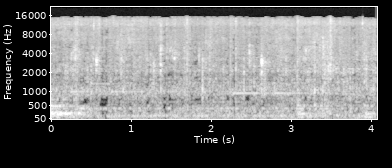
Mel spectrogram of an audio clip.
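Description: Diced chicken sizzling steadily in a little oil in a nonstick pan over a high gas flame, its juices cooked off, while a wooden spatula stirs it with faint scrapes and ticks.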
